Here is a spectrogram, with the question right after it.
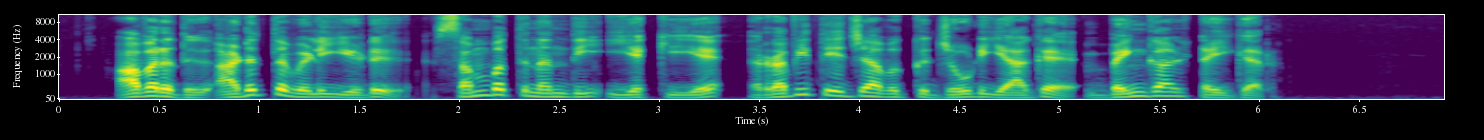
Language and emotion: Tamil, neutral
